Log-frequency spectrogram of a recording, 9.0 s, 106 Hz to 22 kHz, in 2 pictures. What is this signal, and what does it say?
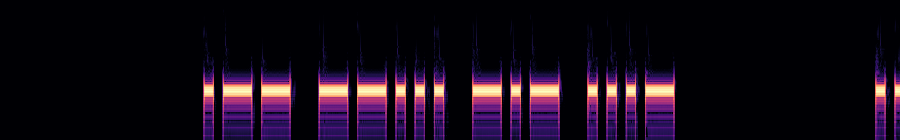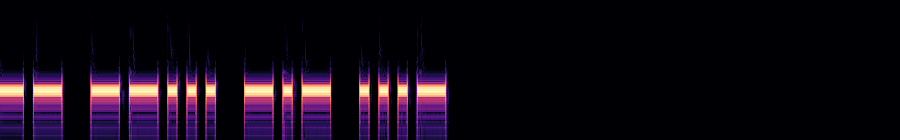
Morse code, heard as a keyed tone, about 25 wpm, 700 Hz. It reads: W7KV W7KV
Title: USA Call Signs - 4 Characters - Repeated 2x - 25wpm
